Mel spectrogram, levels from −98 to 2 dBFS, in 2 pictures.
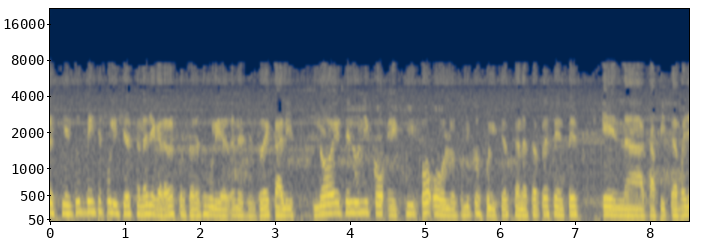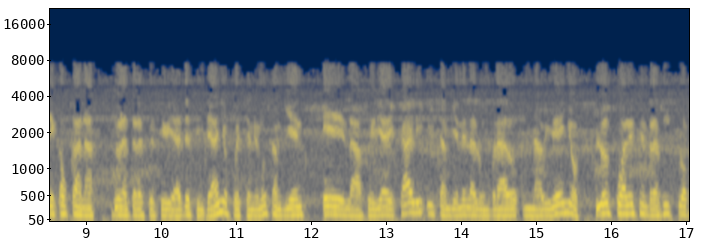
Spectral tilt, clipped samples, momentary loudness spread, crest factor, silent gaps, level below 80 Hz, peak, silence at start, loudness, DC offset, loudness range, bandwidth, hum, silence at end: -8 dB/octave; 0.1%; 4 LU; 10 dB; none; -36 dBFS; 0 dBFS; 0 s; -11 LUFS; 0.1%; 1 LU; 7.8 kHz; none; 0 s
